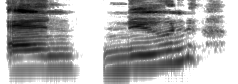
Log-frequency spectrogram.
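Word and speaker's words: Nuun: And it literally is pronounced N-Noon, but it's N-U-U-N.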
